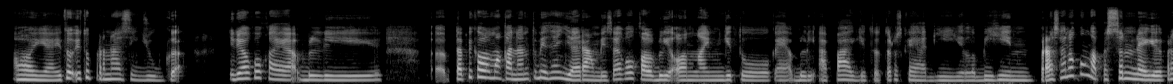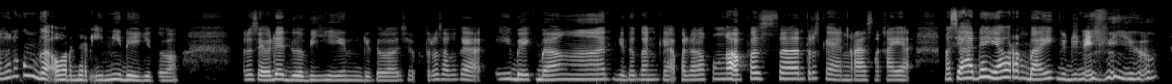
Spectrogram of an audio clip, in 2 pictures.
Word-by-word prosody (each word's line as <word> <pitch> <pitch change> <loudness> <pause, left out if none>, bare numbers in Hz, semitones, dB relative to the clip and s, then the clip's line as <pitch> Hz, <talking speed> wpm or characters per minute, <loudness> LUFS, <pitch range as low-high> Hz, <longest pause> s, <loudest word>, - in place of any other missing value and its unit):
Oh, 225 -1 +2
ya. 200 -1 -1
Itu 210 - -1
itu 275 +4 -2
pernah 245 -1 -2
sih 220 -4 -9
juga. 195 -1 -6 0.5
Jadi 230 +3 -2
aku 305 +3 -2
kayak 220 -4 +1
beli 205 0 -2 1.1
eee, - - -4
tapi 245 +6 +1
kalau 335 -2 +6
makanan 255 -4 +1
tuh, - - -10
biasanya 290 -1 -2
jarang. 205 0 +2
Biasanya 195 +5 -2
aku 275 - -1
kalau 215 -2 +4
beli 205 -1 +1
online, 195 0 -1
gitu. 210 -1 -4 0.3
Kayak 190 0 -6
beli 195 0 -5
apa 215 - -2 0.2
gitu, 190 0 -12
terus 210 +2 -6
kayak 195 -3 -5
dilebihin. 185 +2 -4 0.2
Perasaan 270 - +3
aku 470 - -6
nggak - - 0
pesen 275 +5 +1
deh, 225 - +4
gitu. 200 - +3
Perasaan 290 +8 -3
aku 435 +3 -2
enggak 255 -4 +5
order 215 -1 +1
ini 205 +3 -1
deh, 210 -2 +4
gitu 185 -1 -6
loh. 180 - -5 0.6
Terus 225 +1 -4
ya 205 - +4
udah, 235 +2 +4
dilebihin 200 0 -1 0.2
gitu 185 -1 -7
loh. 185 0 -2
Cu 210 - -12 0.2
terus 225 +2 -5
aku 225 - -7
kayak, 210 -3 +2 0.2
"Ih 255 +1 -4
baik 225 0 +1
banget," 230 +1 +1
gitu 215 0 -4
kan. 225 0 +1
Kayak, 210 - -1
padahal 215 +1 -1
aku 255 - -13
nggak 255 -3 +9
pesen, 270 -1 +4
terus 270 +2 -4
kayak 230 -3 0
ngerasa 205 0 0
kayak, 205 0 0 0.3
masih 260 +3 +5
ada 300 +3 +5
ya 295 -4 +7
orang 320 -3 +3
baik 245 +5 +4
di 245 - -1
dunia 235 0 +7
ini 300 +7 -1 0.2
gitu 275 - -1
loh. 310 - -9
220 Hz, 200 wpm, -24 LUFS, 200-250 Hz, 1.1 s, nggak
